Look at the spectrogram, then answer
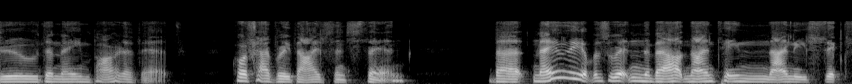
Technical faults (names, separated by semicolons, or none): skip ahead; jitter buffer speed-up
